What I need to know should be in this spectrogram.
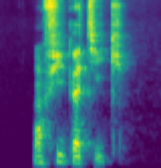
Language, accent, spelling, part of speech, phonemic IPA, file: French, France, amphipathique, adjective, /ɑ̃.fi.pa.tik/, LL-Q150 (fra)-amphipathique.wav
- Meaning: amphipathic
